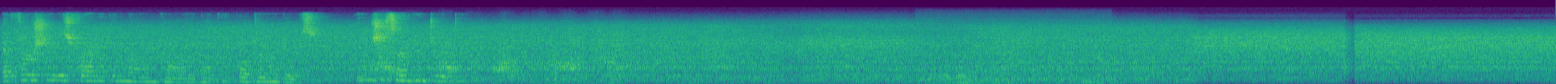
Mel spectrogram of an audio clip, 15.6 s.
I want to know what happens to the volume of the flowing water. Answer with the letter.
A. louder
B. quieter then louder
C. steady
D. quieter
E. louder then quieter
C.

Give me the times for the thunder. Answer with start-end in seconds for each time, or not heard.
9.2-11.2.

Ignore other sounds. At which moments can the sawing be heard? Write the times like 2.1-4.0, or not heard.
3.6-6.3.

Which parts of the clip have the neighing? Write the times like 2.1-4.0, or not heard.
not heard.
